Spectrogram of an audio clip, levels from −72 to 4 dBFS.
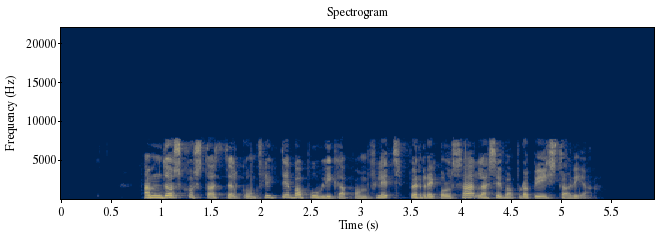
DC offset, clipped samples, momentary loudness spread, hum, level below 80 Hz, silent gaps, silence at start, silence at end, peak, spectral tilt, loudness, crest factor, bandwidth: under 0.1%; under 0.1%; 8 LU; none; -58 dBFS; none; 0.85 s; 0.65 s; -2 dBFS; -3.5 dB/octave; -20 LUFS; 18 dB; 8.2 kHz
